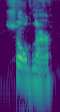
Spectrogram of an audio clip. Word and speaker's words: Schuldiner: Chuck Schuldiner. Schuldiner. Okay. Yes. I knew I wasn't going to do it right. I had to make sure. Because I didn't want to disrespect Chuck Schuldiner of death.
